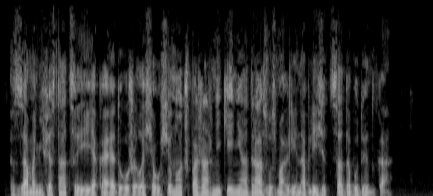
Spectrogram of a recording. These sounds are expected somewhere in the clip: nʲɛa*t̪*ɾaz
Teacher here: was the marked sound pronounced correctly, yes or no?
no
